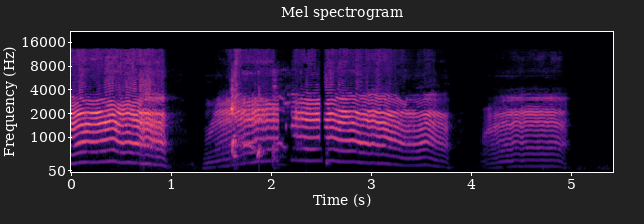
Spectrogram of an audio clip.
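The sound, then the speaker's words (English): Sheepsquatch creature call, a sheep-like bleat: a few loud, long, wavering bleating cries with a quavering voice-like tone, separated by short silences. “I think that's what is a sheep squatch? What sound do they make?”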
